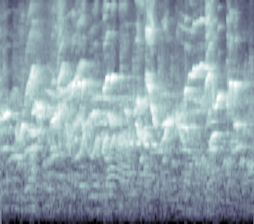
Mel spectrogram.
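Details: Young white-rumped shama in full song, a fast run of bright whistled notes sweeping up and down, some rising slurs and quick trills, packed closely together with a busy, chattering background.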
